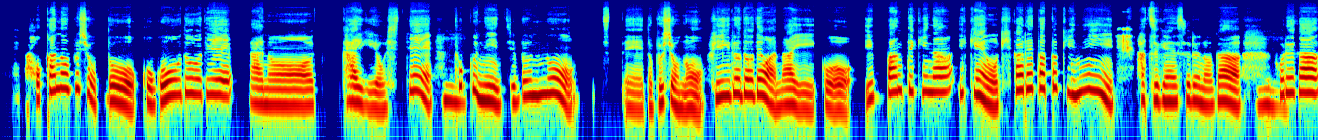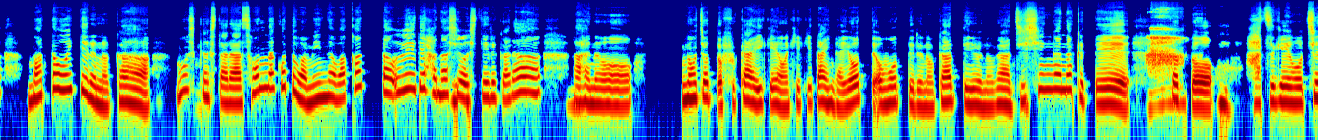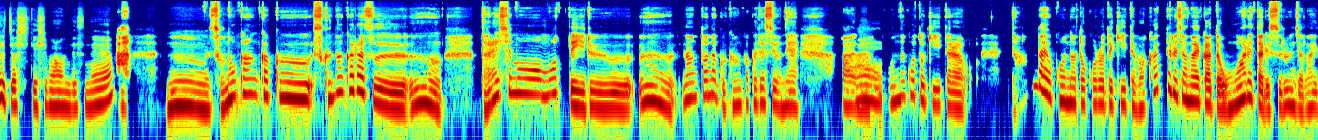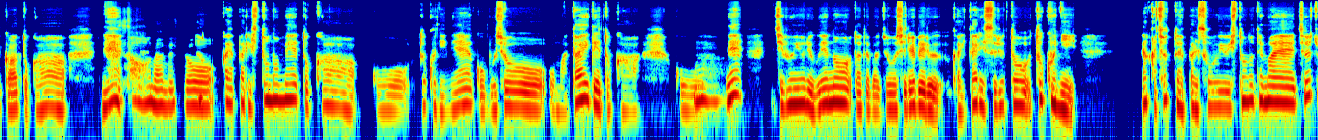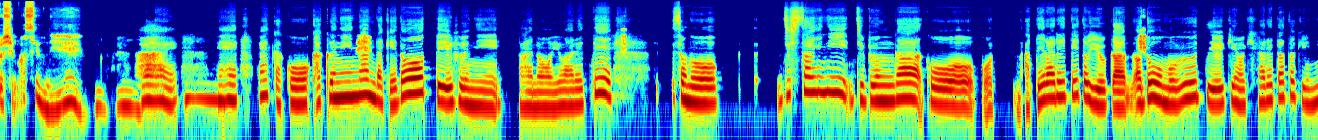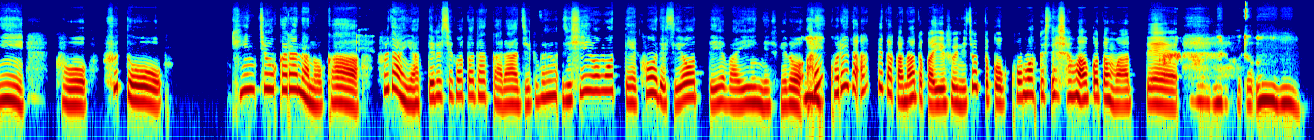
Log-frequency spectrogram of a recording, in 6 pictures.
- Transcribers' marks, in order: tapping; other background noise
- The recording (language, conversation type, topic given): Japanese, advice, 会議で発言するのが怖くて黙ってしまうのはなぜですか？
